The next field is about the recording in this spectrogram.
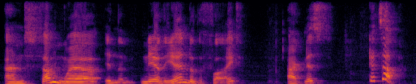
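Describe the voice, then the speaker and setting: A man's voice: on the high side, very animated, takes it slowly, a bit bright. A man chatting as a tabletop player, informal and rambling, with the odd casual swear word. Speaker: player in a tabletop role-playing game. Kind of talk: casual chat about game rules and play.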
